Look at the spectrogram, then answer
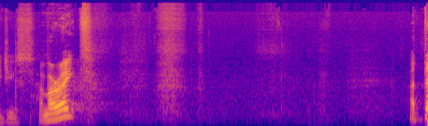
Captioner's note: chuckling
